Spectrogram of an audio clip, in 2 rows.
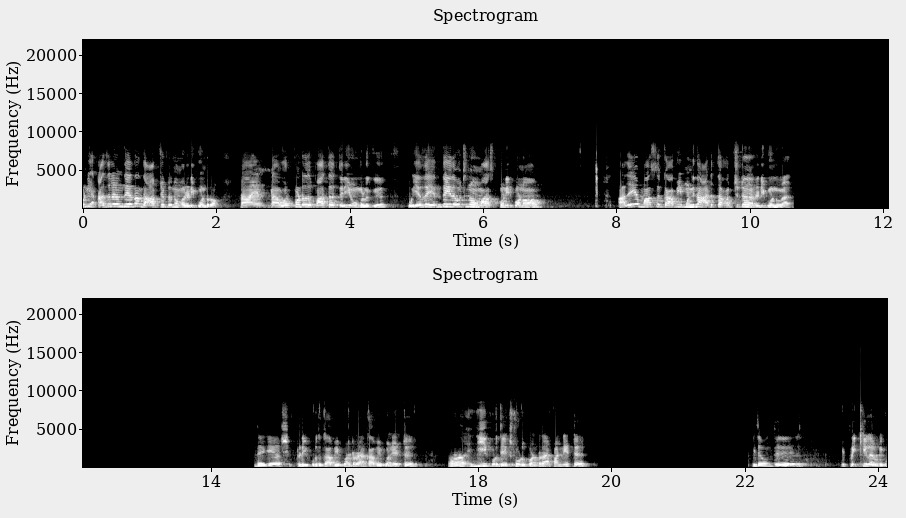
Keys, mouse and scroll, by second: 0.2 ctrl+i, 1.2 x, 2.0 l, 2.8 click, 3.0-3.8 scroll up 2, 3.9 3, 4.2 click, 4.4-4.8 scroll down 1, 4.8 g, 7.3 click, 8.2 g, 10.2-10.9 scroll up 1, 10.9 click, 12.6 click, 12.9 scroll up 1, 13.2 g, 14.2 click, 14.4 e, 16.3 click, 18.2 click, 19.6 g, 20.8 scroll down 1, 20.9 ctrl+z, 21.3 shift+click, 21.5 g, 22.4 KP_1.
